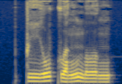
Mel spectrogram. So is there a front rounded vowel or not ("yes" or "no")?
no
